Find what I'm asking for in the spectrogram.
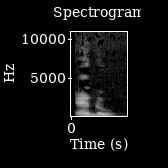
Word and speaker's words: Edu: With the Spanish accent, you say Edu. It's like a ooh.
